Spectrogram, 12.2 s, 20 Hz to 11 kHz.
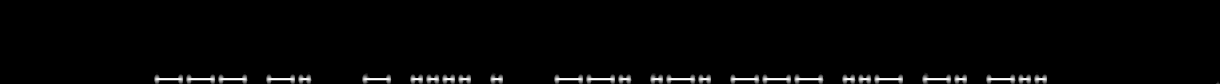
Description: Morse code, heard as a keyed tone, about 15 wpm, 700 Hz. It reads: ON THE GROUND
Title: Speed-Racing - Sets of 3 Words 15wpm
